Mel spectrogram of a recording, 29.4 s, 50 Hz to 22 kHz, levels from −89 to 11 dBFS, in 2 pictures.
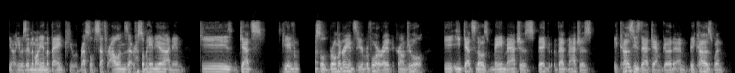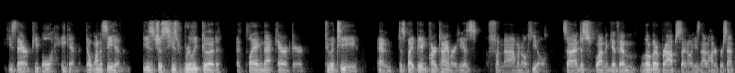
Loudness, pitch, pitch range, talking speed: -19 LUFS, 105 Hz, 95-115 Hz, 200 wpm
